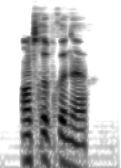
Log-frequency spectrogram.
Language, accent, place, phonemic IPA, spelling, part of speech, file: French, France, Lyon, /ɑ̃.tʁə.pʁə.nœʁ/, entrepreneurs, noun, LL-Q150 (fra)-entrepreneurs.wav
- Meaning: plural of entrepreneur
